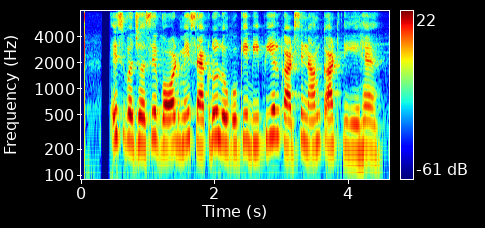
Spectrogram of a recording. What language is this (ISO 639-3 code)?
hin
